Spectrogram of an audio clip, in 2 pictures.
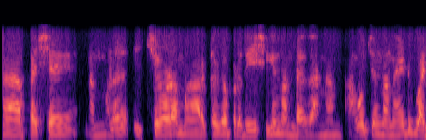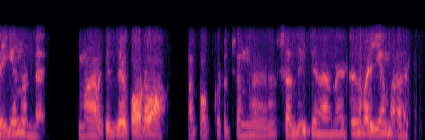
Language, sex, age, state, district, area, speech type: Malayalam, male, 18-30, Kerala, Idukki, urban, conversation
